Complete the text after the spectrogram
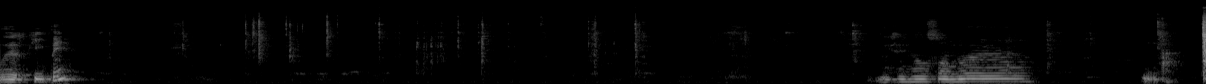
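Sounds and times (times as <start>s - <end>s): clicks of small parts handled: 1.0s - 6.6s.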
